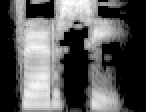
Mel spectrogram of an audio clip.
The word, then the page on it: versi: Indonesian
